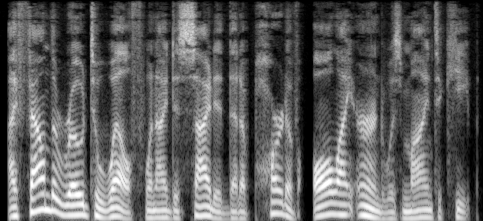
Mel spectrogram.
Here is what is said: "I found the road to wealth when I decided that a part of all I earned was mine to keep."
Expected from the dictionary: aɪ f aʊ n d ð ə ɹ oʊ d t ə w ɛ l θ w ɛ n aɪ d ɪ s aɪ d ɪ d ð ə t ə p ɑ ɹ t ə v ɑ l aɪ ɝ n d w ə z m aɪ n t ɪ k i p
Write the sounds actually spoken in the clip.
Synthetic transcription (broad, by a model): aɪ f aʊ n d ð ə ɹ oʊ d t ə w ɛ l θ w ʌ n aɪ d ɪ s aɪ d ɪ d ð ə t ə p ɑ ɹ t ə v ɑ l aɪ ɝ n d w ə z m aɪ n t ɪ k i p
